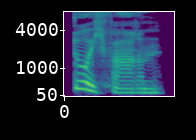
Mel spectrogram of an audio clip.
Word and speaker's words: durchfahren: Betonung: Durchfahren.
